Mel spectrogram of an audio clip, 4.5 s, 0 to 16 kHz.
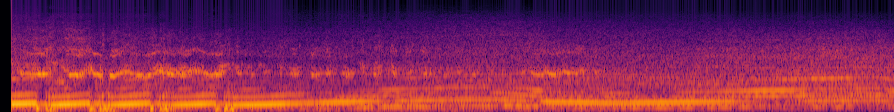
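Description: Porsche 718 Cayman GT4 RS's 4.0-litre flat-six accelerating hard away from a standing start. The pitch wavers in the first second, then the revs climb, drop with an upshift about two and a half seconds in, and climb again before a second shift near the end.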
